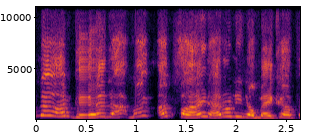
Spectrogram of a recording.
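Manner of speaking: high whiny retold refusal; playing his younger self pushing back; mock protest. Refusing the makeup lady's offer, in a high mock whine.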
